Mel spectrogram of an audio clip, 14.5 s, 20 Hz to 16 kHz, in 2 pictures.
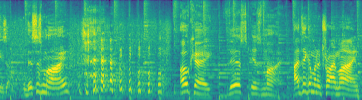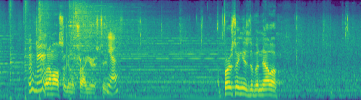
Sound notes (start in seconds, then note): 1.6 cuts him off giggling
